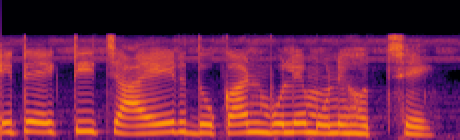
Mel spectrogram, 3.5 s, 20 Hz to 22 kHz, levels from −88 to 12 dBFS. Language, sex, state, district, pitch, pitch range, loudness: Bengali, female, West Bengal, Cooch Behar, 245 Hz, 230-265 Hz, -14 LUFS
